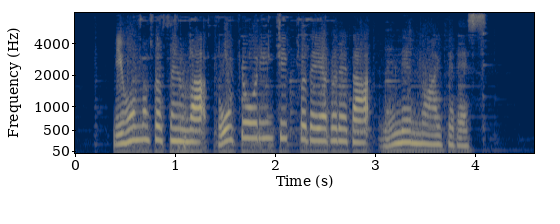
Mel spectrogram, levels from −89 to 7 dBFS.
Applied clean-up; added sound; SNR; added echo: neural mask model RNNoise.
